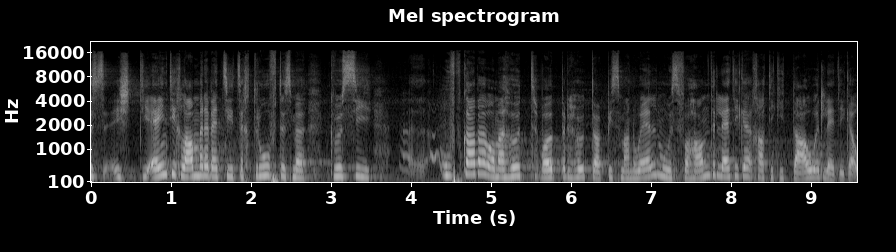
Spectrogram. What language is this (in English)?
Swiss German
